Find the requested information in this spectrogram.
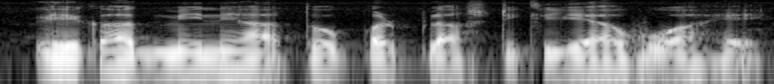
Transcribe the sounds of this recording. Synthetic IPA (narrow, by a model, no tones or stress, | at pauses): eːkaːd̪mineɦaːt̪ʰõpɐɾplaːsʈɪklijaɦuaɦɛː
